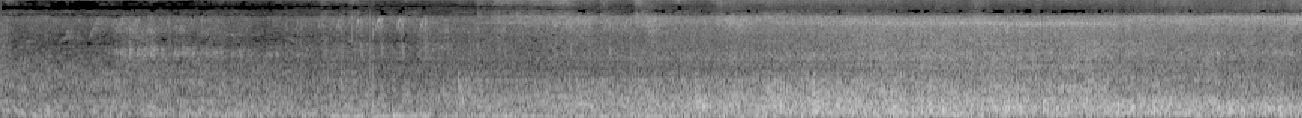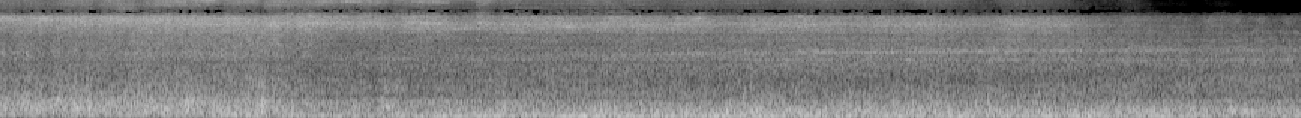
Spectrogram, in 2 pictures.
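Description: Korail ITX-Saemaeul electric multiple unit passing through the station without stopping: wheel-on-rail noise builds from about six seconds in, stays loud for most of the pass, and eases near the end.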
